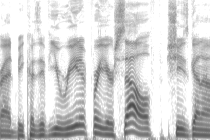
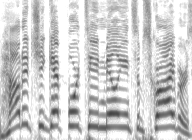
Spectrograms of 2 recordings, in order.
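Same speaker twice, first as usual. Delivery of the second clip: animated exclamation. Shown as a demonstration. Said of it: "incredibly boring and monotone".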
